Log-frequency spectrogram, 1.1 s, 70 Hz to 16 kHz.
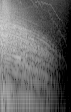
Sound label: a5, Dance Kit, EMU E-III; ProSamples vol.55 - Retro Sampler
